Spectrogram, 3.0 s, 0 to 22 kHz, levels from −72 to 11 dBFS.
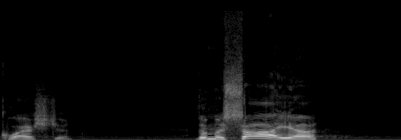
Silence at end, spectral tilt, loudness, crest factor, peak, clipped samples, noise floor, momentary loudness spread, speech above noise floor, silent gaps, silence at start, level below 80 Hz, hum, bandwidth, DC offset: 0.65 s; -4 dB/octave; -20 LUFS; 16 dB; -8 dBFS; under 0.1%; -58 dBFS; 16 LU; 38 dB; none; 0 s; -58 dBFS; 60 Hz at -60 dBFS; 19.5 kHz; under 0.1%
